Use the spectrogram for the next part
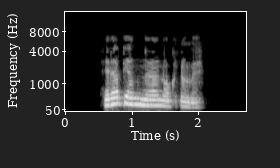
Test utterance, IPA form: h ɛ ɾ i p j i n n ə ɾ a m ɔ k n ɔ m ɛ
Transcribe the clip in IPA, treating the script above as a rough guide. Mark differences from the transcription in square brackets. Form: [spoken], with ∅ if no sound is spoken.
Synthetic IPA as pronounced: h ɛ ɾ [a] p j [a] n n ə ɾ a [n] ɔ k n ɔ m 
